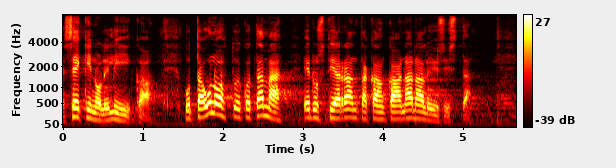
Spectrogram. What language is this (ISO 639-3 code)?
fin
